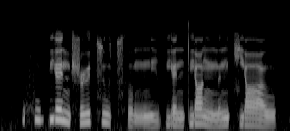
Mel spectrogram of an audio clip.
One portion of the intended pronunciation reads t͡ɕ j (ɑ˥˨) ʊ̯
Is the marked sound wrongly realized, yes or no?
no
